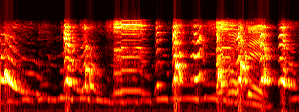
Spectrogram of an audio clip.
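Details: Domestic dog barking and howling whenever a man sings "you"; sharp barks and quavering, sliding howls break in roughly every second over his sustained low singing, the dog louder than the voice.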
